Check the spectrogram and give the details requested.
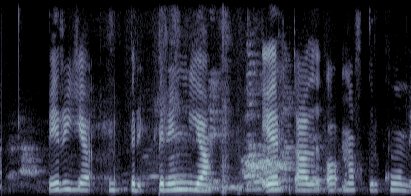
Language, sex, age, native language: Icelandic, male, 9, Icelandic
